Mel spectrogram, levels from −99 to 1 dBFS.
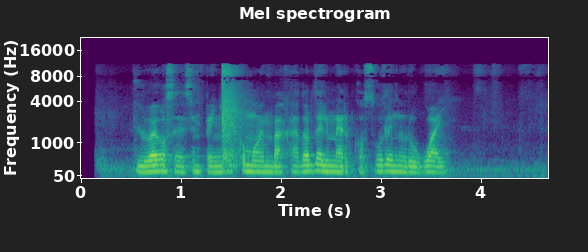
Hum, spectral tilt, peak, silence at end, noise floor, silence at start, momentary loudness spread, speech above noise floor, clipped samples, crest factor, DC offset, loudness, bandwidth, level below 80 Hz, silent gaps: none; -6 dB/octave; -6 dBFS; 0 s; -49 dBFS; 0.15 s; 8 LU; 25 dB; under 0.1%; 20 dB; under 0.1%; -25 LUFS; 11.5 kHz; -54 dBFS; none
